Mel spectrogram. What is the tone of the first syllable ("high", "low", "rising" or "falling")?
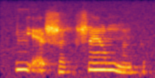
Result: high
